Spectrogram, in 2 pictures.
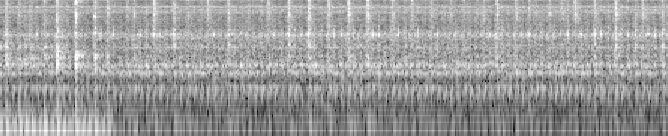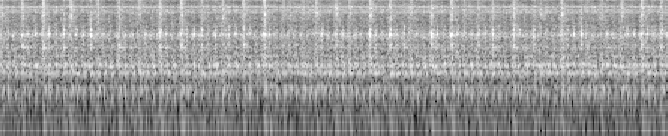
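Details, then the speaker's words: Yamaha RX-King two-stroke after rebuild with new connecting rod, piston, crankshaft bearings and clutch to cure a knocking, vibrating engine: quick, even idle with regular beat, no knock or rattle; normal idle after repair. "nge-rap suaranya seperti itu halus banget tes kopling baru sel semua baru semua"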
